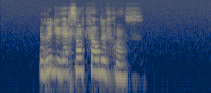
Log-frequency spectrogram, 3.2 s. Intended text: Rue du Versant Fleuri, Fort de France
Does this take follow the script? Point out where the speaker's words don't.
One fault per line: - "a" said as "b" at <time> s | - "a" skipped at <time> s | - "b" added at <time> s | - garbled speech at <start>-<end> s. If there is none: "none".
- "Fleuri" skipped at 1.2 s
